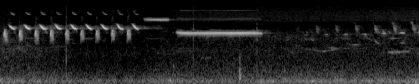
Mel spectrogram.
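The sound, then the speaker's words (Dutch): A yellowhammer sings clearly: a quick run of about ten high, buzzy chirps followed by a long drawn-out whistled note, then fainter bird calls in the background. “Oké, dat, is de hele gele niet te verwarren met de grauwe gors”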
